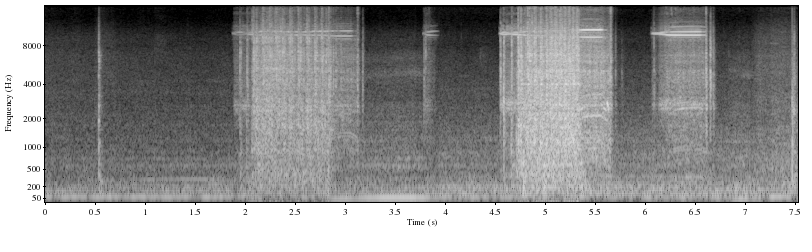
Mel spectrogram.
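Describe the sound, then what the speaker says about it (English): A ratchet with a 5/8 socket works loose the bearing cap bolts on a Jeep axle, sounding as three bursts of rapid metallic clicking, the middle one loudest and close, separated by quiet pauses. "You'll need a 5/8 socket to remove the 4 bearing cap bolts."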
